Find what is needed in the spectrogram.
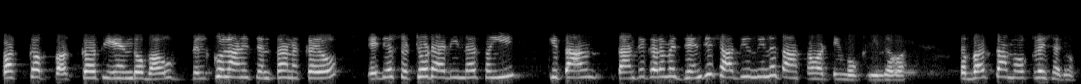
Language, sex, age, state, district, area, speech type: Sindhi, female, 30-45, Maharashtra, Thane, urban, conversation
